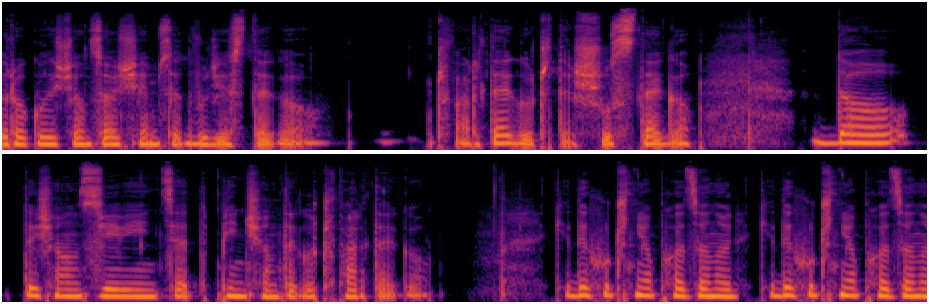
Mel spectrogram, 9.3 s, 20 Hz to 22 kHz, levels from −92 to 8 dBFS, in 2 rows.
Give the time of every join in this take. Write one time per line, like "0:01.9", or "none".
0:08.3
